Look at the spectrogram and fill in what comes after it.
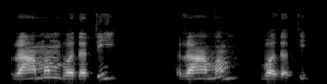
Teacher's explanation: Final makara, when followed by a consonant, is changed into anuswara.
